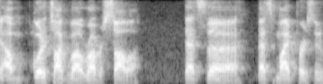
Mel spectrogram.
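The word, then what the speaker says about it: Robert Saleh: because there is no such thing as a robber sailing here it is pronounced robert sala please spit some respect on that name it's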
